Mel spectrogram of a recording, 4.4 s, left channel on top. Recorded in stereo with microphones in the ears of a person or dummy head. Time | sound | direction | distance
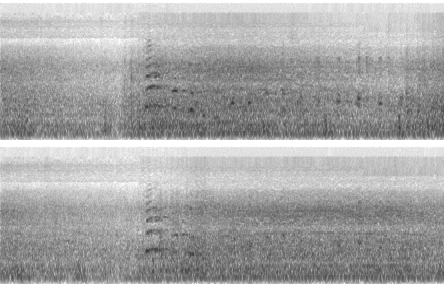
1.4 | laughter | 85° left | 7 m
